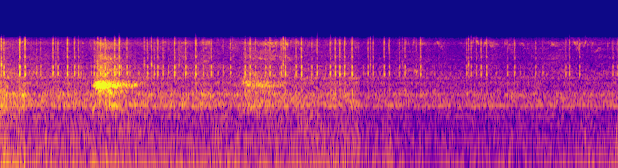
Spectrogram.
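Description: Mountain bike riding on asphalt, heard from the rider's own bike: steady rolling and wind noise with light irregular ticks and rattles, and a short louder sound about a second in.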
